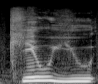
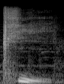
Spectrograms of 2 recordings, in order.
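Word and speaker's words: quay: Pronounced key. Key. Yes. As in key E. Just like the same way you pronounce key.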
